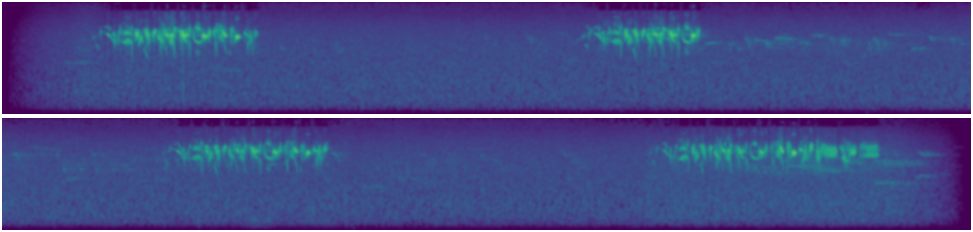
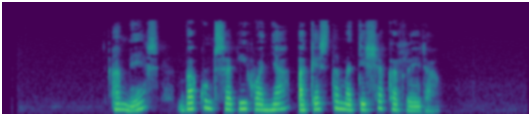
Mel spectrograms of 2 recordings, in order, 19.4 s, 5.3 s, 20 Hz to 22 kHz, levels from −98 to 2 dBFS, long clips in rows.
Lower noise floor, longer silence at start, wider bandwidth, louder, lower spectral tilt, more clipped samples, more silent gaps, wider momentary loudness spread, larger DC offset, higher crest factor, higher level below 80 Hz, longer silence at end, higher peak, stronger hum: second, -64 dBFS vs -75 dBFS; about the same, 1.05 s vs 1.1 s; first, over 20 kHz vs 11.5 kHz; first, -21 LUFS vs -28 LUFS; second, 7 dB/octave vs -5.5 dB/octave; neither; neither; first, 17 LU vs 6 LU; neither; about the same, 24 dB vs 26 dB; second, under -90 dBFS vs -78 dBFS; about the same, 0.9 s vs 0.9 s; about the same, -6 dBFS vs -4 dBFS; neither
